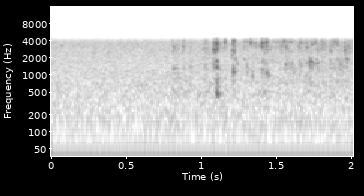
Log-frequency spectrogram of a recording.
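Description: Liquid pours and splashes into a plastic bottle.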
